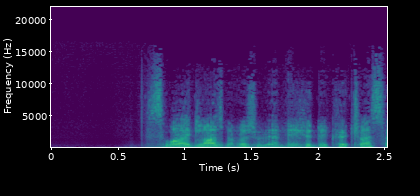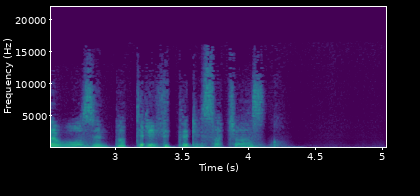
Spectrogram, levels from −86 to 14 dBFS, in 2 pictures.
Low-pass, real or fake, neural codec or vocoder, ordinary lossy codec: 19.8 kHz; fake; codec, 44.1 kHz, 0.9 kbps, DAC; MP3, 64 kbps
